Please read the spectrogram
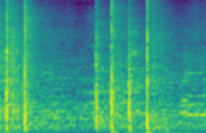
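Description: Boxing gloves smacking into focus mitts during padwork: two quick punches at the start, then a fast four-punch combination about a second in.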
